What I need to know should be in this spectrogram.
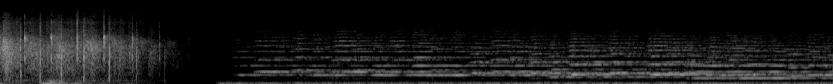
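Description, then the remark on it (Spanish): A short burst of applause from a small group, for a guest at the end of an interview on the radio show Madrid Misterioso on Onda Madrid, fades out after about two seconds; after a brief silence, sustained music with steady tones begins and carries on. “un aplauso.”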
